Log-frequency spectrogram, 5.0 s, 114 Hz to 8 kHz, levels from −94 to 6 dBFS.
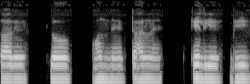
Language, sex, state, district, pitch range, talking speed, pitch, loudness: Hindi, male, Bihar, Jamui, 145-150 Hz, 95 wpm, 145 Hz, -21 LUFS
